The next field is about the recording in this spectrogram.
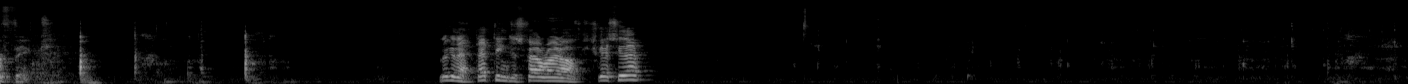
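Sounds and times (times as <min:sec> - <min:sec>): knife and fork on wooden board: 0:00.0 - 0:03.0
chewing food: 0:07.1 - 0:14.0.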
